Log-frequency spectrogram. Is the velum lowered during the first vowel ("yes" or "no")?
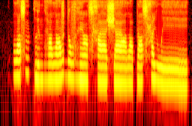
no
